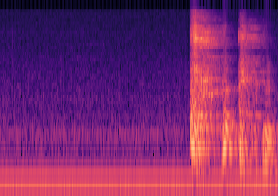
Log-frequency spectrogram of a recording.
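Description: A man coughing twice in quick succession about one and a half seconds in, over a steady low hum.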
